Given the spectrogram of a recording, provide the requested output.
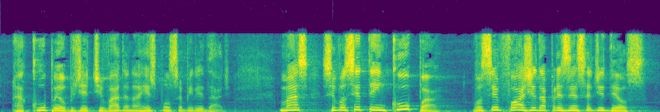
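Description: High-voiced man lecturing. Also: darkish tone. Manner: rhetorical questions, answers them himself. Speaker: spiritual lecturer. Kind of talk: spiritist sermon lecture. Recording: dull lo-fi recording.

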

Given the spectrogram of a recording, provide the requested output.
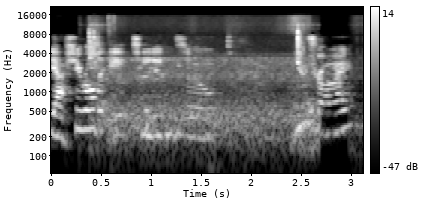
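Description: A woman's voice: a little high, unhurried, very noisy. A woman acting as game master, narrating the scene and voicing sound effects.

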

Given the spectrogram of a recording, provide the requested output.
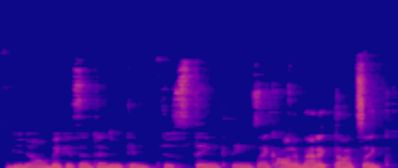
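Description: A woman hosting her own podcast, talking gently and encouragingly in a reflective solo monologue, often asking "right?" and "you know". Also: mid-range voice, flat delivery, normal speed, gravelly. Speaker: podcast host. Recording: phone-like narrow sound.

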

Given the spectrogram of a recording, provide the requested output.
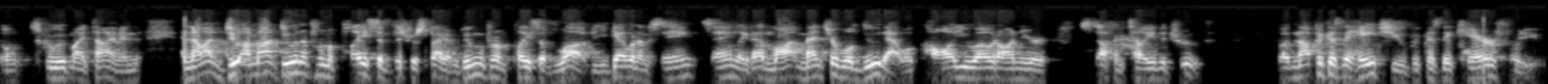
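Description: A man's voice: medium pitch, fast talker, slightly rough, muffled recording. A man speaking as a life coach in a podcast chat, emphatic and repeating words as he makes his points. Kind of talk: podcast guest talk.

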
